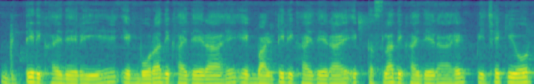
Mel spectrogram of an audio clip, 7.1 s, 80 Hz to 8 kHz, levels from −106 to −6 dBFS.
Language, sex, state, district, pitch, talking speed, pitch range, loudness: Hindi, male, Bihar, Gaya, 110 Hz, 220 wpm, 105-120 Hz, -16 LUFS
